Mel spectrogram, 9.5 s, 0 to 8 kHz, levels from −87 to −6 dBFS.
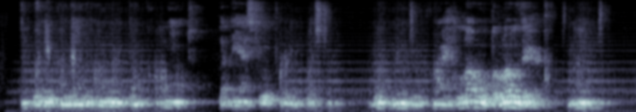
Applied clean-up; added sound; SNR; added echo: neural separator model SepFormer DNS4.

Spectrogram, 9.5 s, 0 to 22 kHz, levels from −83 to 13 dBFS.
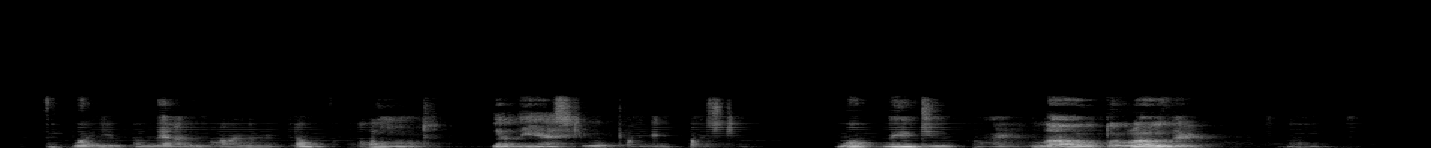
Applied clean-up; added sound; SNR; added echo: neural mask model DeepFilterNet 3.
